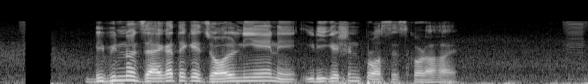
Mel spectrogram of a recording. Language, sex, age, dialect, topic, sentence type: Bengali, male, 18-24, Standard Colloquial, agriculture, statement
